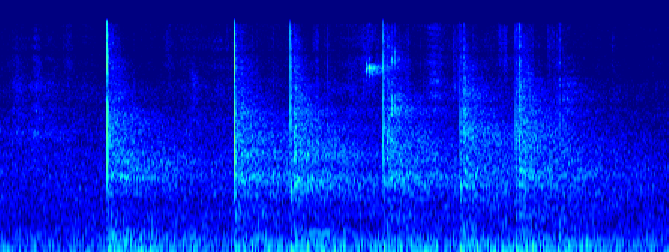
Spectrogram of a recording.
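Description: A basketball bounced on a gym floor five or six times at uneven intervals, each bounce echoing in the hall, as a player dribbles before a free throw.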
